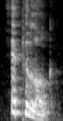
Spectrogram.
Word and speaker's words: epilogue: I did there mmm-hmm words the end gue or L o gue in those cases the U is silent and it hardens the G so colleague lead tongue catalogue dialog analog and indeed epilogue so the first group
